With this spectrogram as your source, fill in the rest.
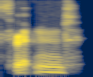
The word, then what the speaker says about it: threatened: The E following N is silenced, and you need to make a nasal sound and then the stop D.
